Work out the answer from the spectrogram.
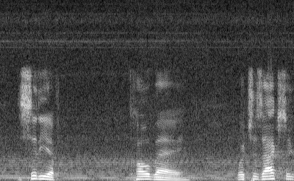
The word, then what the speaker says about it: Kobe: that we pass by is the kobe tower kobe i think that's actually how you pronounce the kobe tower so it's uh not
